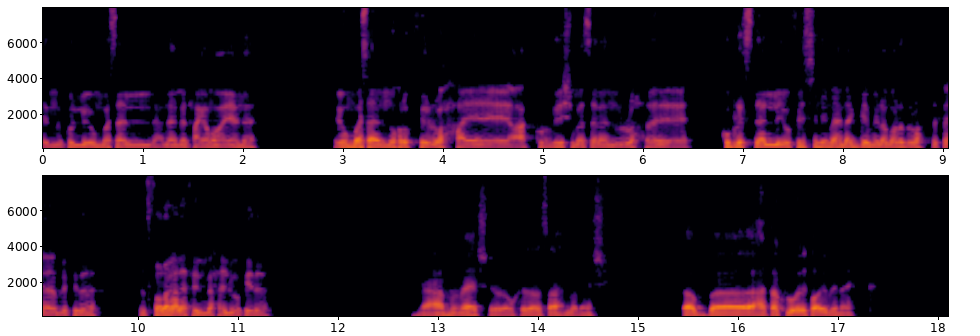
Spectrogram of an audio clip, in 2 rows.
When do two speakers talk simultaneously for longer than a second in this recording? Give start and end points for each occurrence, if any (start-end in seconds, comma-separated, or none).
none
